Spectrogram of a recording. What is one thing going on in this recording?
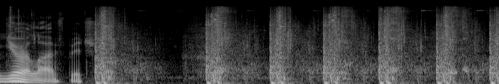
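Gunshots fire in quick succession.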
